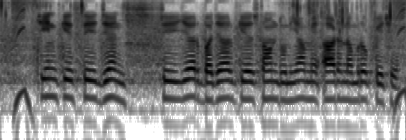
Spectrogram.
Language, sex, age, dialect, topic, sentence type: Maithili, female, 36-40, Angika, banking, statement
